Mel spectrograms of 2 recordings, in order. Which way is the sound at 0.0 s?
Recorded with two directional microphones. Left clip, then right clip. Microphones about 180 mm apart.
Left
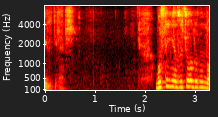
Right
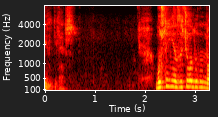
25° left (ahead or behind).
